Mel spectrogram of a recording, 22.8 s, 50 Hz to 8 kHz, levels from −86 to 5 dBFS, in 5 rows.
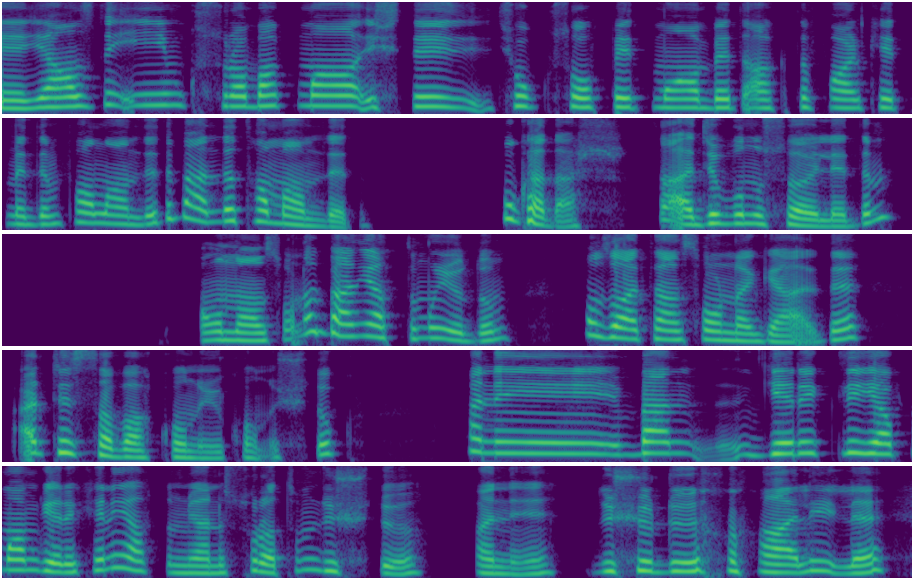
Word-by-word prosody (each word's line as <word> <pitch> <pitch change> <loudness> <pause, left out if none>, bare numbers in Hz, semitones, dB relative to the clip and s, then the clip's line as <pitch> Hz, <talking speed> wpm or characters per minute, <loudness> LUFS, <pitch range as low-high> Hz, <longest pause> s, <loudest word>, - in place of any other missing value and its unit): yazdı, 250 +4 +2
"İyiyim 295 0 -6
kusura 270 -2 -1
bakma, 275 -1 +2
işte, 235 -3 -2
çok 250 +5 -3
sohbet 240 -1 +1
muhabbet 225 -1 +1
aktı 220 +2 -4
fark 220 -1 -3
etmedim" 215 -1 -3
falan 235 -5 -1
dedi. 230 +11 -2
Ben 295 -7 0
de 300 - +6
"Tamam" 225 - 0
dedim. 150 +5 -5 0.7
Bu 350 - +2
kadar. 170 - -1 0.2
Sadece 205 +7 +3
bunu 230 -2 +1
söyledim. 180 - 0 1.1
Ondan 210 -1 +2
sonra 240 - -9
ben 315 -5 +5
yattım, 285 -4 -1
uyudum. 220 -1 -1 0.4
O 345 - +1
zaten 250 -5 +3
sonra 220 -4 0
geldi. 185 +8 -2 0.3
Ertesi 295 -1 +1
sabah 195 -9 +3
konuyu 165 -4 -3
konuştuk. 185 - -7 0.5
Hani, 320 -3 +2 0.7
ben 290 -1 +3 0.3
gerekli, 290 +3 +2
yapmam 275 -1 +4
gerekeni 245 +7 +2
yaptım. 235 -9 -1
Yani, 190 0 +1
suratım 240 +6 -1
düştü. 190 -6 -2 0.3
Hani, 180 0 -2 0.2
düşürdüğü 240 0 +3 0.3
hâliyle, 210 0 +3
235 Hz, 125 wpm, -23 LUFS, 205-275 Hz, 1.1 s, de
